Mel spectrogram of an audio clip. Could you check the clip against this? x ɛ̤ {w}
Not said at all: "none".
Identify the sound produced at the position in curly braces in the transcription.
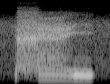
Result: j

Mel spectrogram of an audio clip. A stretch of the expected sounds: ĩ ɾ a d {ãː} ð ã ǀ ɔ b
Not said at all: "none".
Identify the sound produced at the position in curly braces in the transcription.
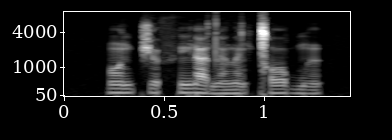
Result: ã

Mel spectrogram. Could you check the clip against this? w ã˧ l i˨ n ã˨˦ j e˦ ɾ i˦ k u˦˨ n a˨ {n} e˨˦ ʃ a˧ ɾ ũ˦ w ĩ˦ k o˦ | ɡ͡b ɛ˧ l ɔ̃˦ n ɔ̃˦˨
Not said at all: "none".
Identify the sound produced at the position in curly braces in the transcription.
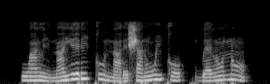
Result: ɾ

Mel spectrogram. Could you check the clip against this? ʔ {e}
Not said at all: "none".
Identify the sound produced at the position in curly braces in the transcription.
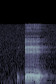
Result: i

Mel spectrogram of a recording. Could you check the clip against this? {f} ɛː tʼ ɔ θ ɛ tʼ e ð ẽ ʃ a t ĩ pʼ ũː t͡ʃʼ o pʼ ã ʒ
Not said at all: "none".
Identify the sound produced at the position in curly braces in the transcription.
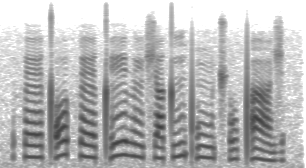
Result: θ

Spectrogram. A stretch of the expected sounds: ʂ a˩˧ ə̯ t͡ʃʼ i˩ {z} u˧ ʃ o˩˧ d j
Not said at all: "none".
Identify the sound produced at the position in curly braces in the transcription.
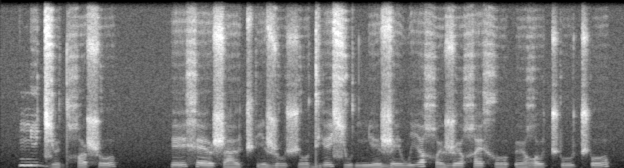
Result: ʐ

